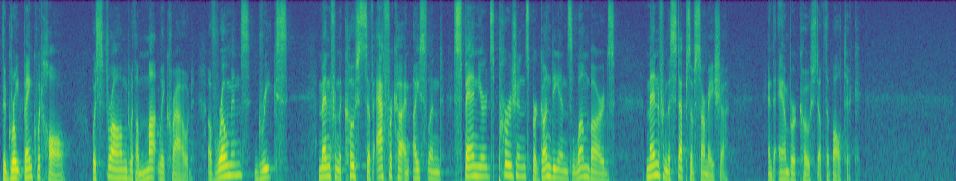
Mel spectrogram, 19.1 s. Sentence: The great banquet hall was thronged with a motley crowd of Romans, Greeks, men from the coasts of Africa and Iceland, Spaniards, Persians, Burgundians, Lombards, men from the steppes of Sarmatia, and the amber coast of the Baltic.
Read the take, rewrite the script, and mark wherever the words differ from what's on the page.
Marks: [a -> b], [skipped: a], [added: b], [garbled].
The great banquet hall was thronged with a motley crowd of Romans, Greeks, men from the coasts of Africa and Iceland, Spaniards, Persians, Burgundians, Lombards, men from the steppes of Sarmatia, and the amber coast of the Baltic.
